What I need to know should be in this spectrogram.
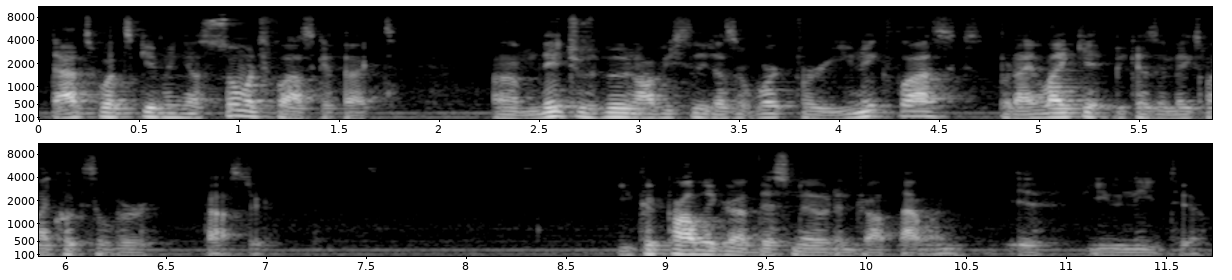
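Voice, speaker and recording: A congested young man talks through a video game build in a loose, rambling way, swearing now and then. His voice sits low, and faint room sound is behind him. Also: fairly quick, muffled recording, a little hiss or hum. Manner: relaxed, rambling, swears casually. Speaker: game streamer. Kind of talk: casual gameplay commentary.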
